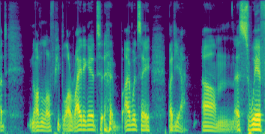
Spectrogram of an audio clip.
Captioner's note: laughs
